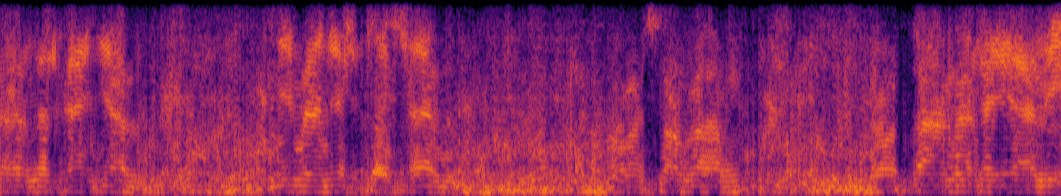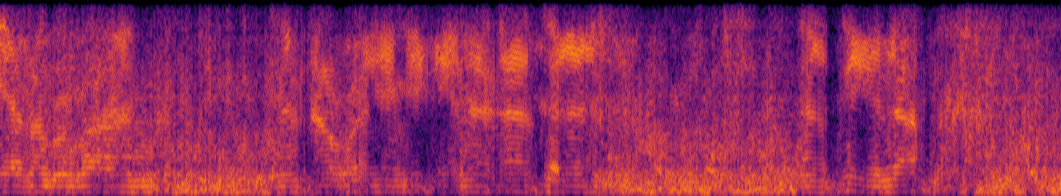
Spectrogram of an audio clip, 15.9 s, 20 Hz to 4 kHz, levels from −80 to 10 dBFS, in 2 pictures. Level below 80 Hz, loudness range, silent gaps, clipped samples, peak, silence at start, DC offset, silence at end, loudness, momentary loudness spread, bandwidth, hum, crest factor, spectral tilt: -44 dBFS; 4 LU; none; under 0.1%; -2 dBFS; 0 s; under 0.1%; 0 s; -18 LUFS; 7 LU; 4 kHz; none; 18 dB; -8.5 dB/octave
